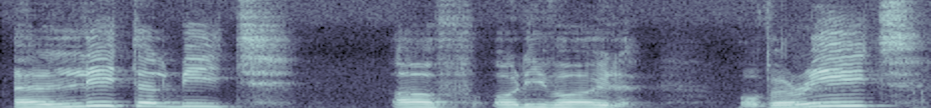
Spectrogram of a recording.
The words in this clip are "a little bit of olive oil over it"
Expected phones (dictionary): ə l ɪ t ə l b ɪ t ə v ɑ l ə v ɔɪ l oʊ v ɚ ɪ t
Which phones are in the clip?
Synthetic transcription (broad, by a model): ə l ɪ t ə l b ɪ t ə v ɑ l ə v ɔɪ l oʊ v ɚ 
